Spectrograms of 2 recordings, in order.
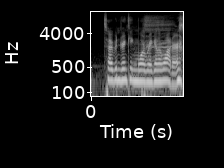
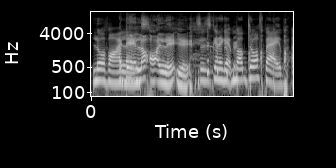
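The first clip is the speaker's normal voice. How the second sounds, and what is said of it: Put-on British accent. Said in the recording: “my accents.”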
